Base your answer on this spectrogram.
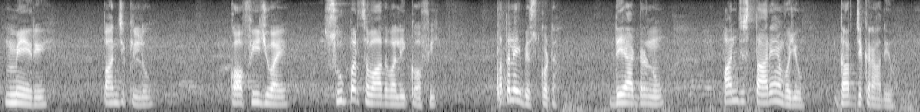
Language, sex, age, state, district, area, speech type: Punjabi, male, 30-45, Punjab, Bathinda, urban, read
